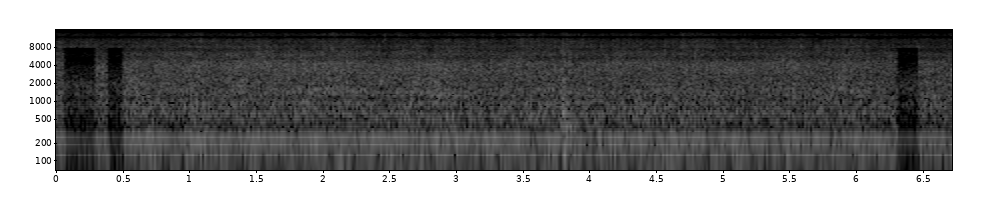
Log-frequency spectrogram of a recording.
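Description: Diced potatoes frying in bacon grease in a pan: a steady sizzle that starts about half a second in and cuts off near the end.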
